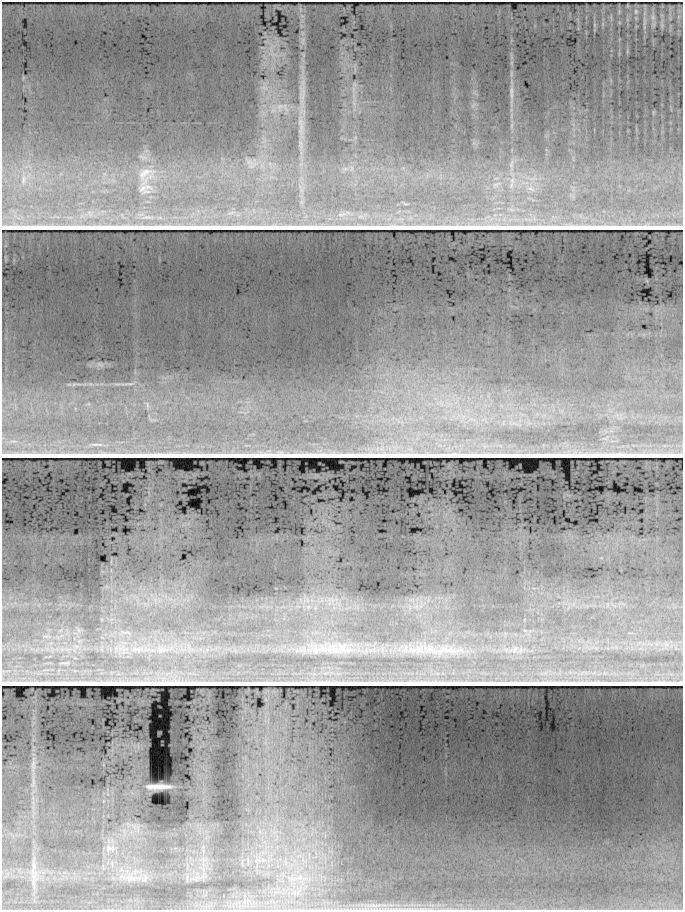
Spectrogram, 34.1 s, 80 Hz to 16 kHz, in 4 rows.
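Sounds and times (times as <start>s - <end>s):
passing cars and scooters: 0.0s - 34.0s
motor scooter passing close: 16.5s - 31.4s.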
